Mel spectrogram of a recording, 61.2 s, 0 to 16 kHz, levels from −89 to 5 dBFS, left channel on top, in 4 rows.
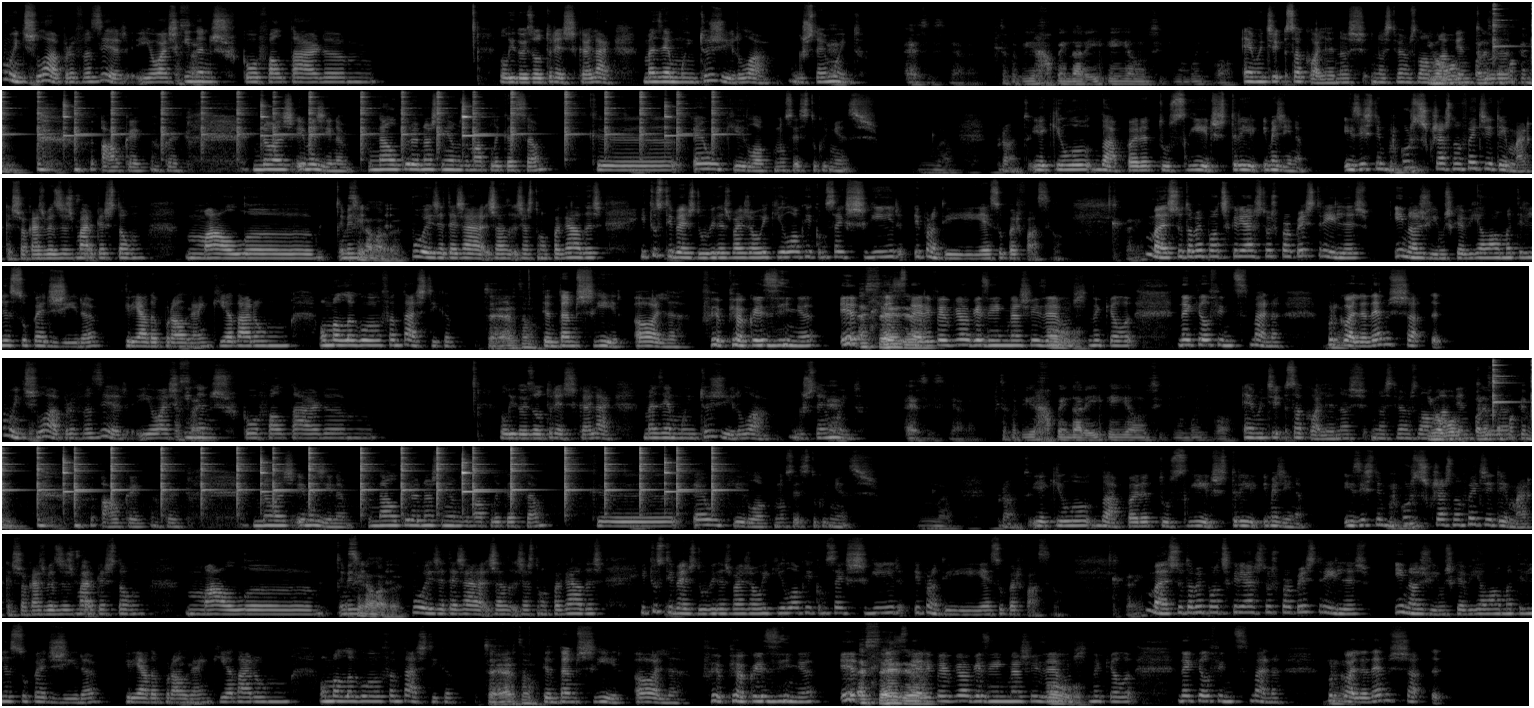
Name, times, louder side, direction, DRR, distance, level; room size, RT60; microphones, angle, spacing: voice 1, 0.0-3.8 4.7-8.6 12.4-15.1 15.6-20.8 21.2-24.0 24.9-28.4 28.7-34.2 34.7-44.2 44.5-50.4 51.3-60.3, left 4 dB, 35° left, 0.5 m, -45 dB
voice 2, 1.7-2.1 8.2-8.4 9.0-9.6 10.2-12.3 14.2-15.5 21.6-21.7 24.5-24.8 29.1-29.5 31.4-31.5 34.1-34.6 37.2-37.3 41.8-42.0 47.6-47.8 50.7-51.2 54.4-55.2 56.3-56.7 59.1-59.4, right 2 dB, 5° right, 1.3 m, -46 dB
Glass, 14.9-16.6 16.9-18.5 18.9-20.6 20.9-22.6, right 5 dB, 30° right, 0.6 m, -35 dB
2.8 x 2.2 x 2.5 m
head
